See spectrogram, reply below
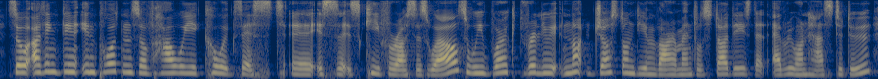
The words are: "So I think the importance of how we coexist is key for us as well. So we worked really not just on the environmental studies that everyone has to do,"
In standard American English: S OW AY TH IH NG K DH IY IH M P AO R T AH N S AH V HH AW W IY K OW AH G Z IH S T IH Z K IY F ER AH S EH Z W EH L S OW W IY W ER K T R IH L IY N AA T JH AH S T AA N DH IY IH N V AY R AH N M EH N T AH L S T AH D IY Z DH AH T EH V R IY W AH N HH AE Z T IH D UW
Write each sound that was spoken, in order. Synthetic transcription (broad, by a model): S OW AY TH IH NG K DH IY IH M P AO R T N S AH V HH AW W IY K OW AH G Z IH S T IH Z K IY F ER AH S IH Z W EH L S OW W IY W ER K T R IH L IY N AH T JH AH S T N DH IY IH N V AY R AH N M EH N T L S T AH D IY Z DH AH T EH V R IY W AH N HH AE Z T IH D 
